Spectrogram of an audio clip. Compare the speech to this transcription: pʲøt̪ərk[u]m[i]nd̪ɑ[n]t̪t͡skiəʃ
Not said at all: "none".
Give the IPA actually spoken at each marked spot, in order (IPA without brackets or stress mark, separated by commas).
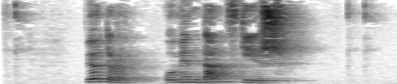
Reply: o, e, n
